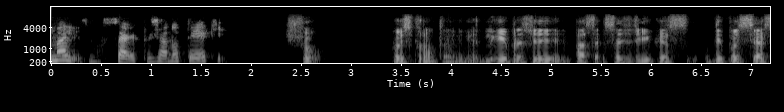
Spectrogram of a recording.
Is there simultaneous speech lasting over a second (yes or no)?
no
